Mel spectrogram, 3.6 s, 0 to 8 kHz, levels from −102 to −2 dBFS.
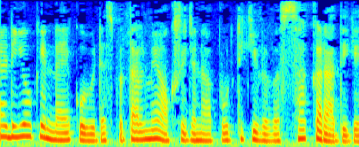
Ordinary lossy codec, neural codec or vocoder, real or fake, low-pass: none; none; real; none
